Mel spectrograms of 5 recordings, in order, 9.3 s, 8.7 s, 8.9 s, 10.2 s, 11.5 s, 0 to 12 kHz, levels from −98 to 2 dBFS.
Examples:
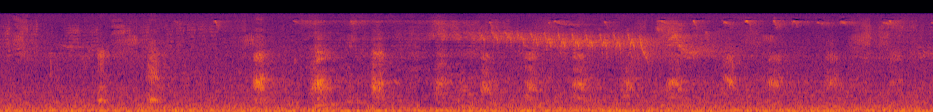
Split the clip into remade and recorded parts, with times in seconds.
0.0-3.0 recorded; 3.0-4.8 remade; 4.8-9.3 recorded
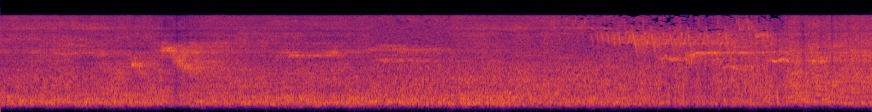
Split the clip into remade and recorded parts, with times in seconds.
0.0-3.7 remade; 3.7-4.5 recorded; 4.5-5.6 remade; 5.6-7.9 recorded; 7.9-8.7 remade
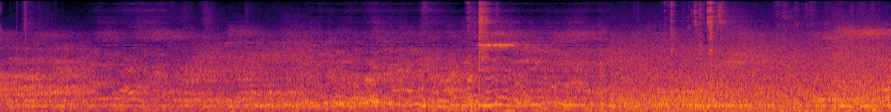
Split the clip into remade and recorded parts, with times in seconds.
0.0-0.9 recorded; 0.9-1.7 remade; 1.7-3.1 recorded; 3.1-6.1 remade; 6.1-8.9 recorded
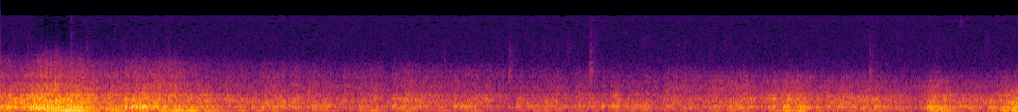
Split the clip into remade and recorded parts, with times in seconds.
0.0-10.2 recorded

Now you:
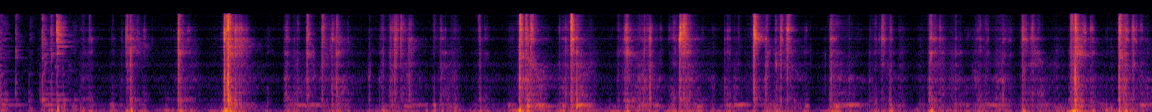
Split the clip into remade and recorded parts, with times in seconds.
0.0-0.8 recorded; 0.8-11.5 remade

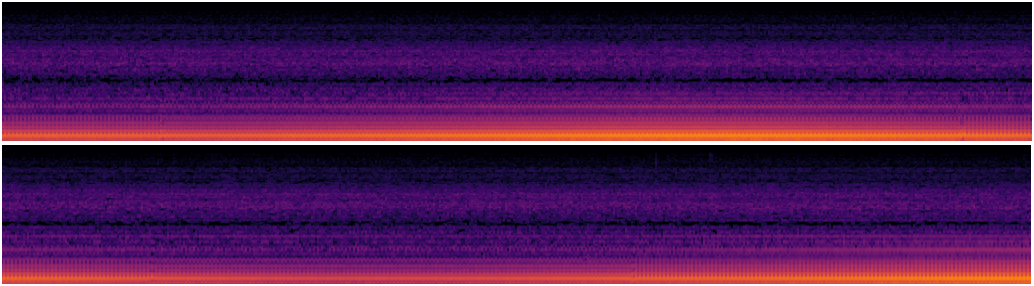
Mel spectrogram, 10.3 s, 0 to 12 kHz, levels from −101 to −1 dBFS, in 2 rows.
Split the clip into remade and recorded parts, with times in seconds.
0.0-10.3 recorded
